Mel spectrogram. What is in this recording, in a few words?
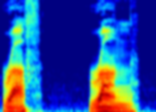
"rough" "rung"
